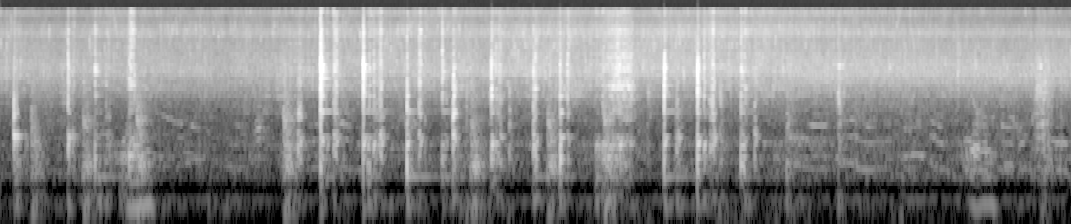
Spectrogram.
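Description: Garlic sizzles in a pan as it is stir-fried, with frequent sharp spatula scrapes and clacks over a soft frying hiss and occasional brief talk.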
